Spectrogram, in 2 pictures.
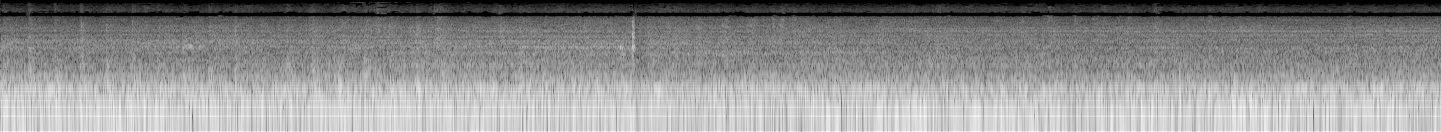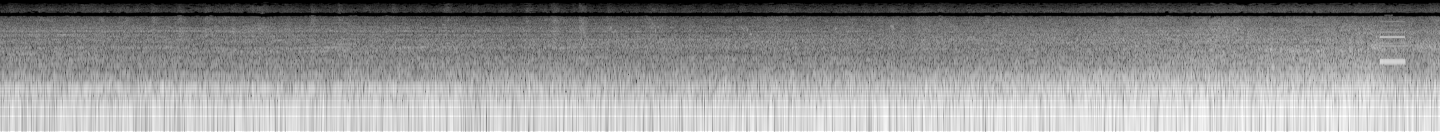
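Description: A train rolling past: a loud, steady rumble of railcars on the rails.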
